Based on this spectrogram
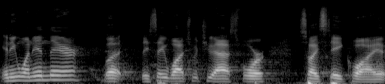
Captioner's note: laughter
